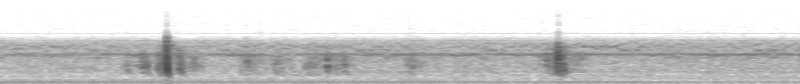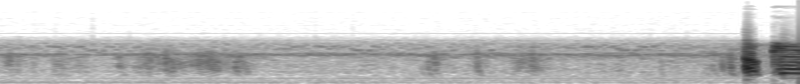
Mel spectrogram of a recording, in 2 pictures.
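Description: Open space-to-ground radio channel between transmissions: a steady, narrow-band hiss with a faint steady tone in it and scattered crackles, broken by two sharp clicks, one just under a second in and one near three seconds in.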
